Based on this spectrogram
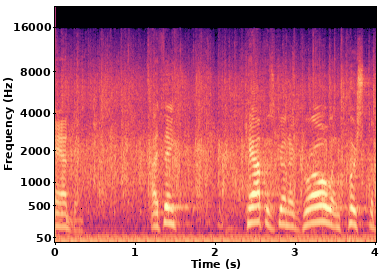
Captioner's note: applause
